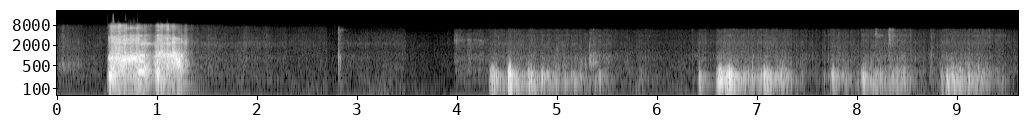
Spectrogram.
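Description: A loud, harsh cough bursts out first, then after a pause several rougher throat-clearing rasps follow in short bursts, with no talking.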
